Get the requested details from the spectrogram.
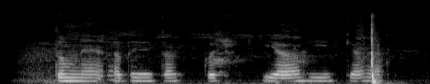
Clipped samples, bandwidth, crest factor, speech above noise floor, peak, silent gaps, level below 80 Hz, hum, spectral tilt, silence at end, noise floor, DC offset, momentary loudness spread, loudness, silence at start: under 0.1%; 11.5 kHz; 24 dB; 24 dB; -2 dBFS; none; -40 dBFS; none; -7.5 dB/octave; 0.35 s; -47 dBFS; under 0.1%; 10 LU; -24 LUFS; 0.35 s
